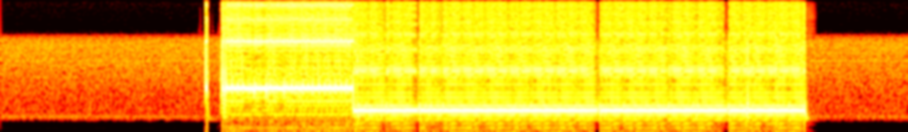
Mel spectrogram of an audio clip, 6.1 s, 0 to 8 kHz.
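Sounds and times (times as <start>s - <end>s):
two-tone radio dispatch alert tones: 1.4s - 5.4s.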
